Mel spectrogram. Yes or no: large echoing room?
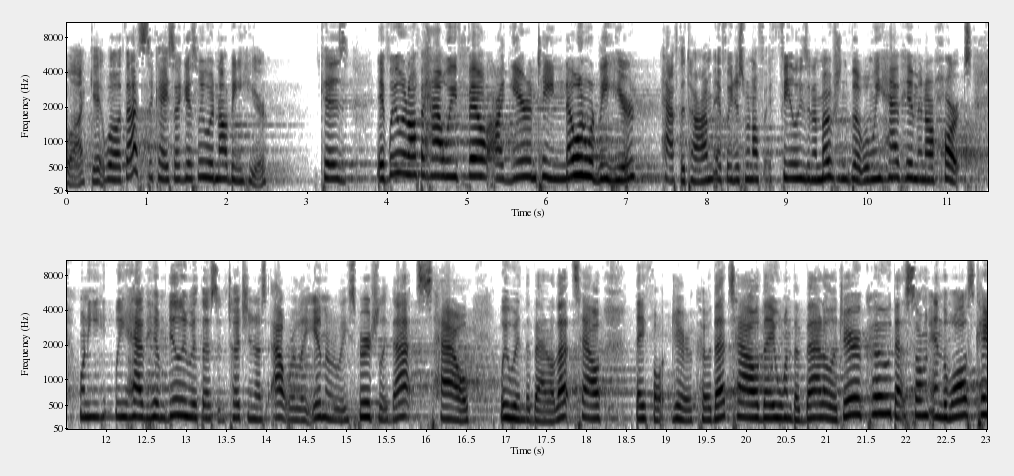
yes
